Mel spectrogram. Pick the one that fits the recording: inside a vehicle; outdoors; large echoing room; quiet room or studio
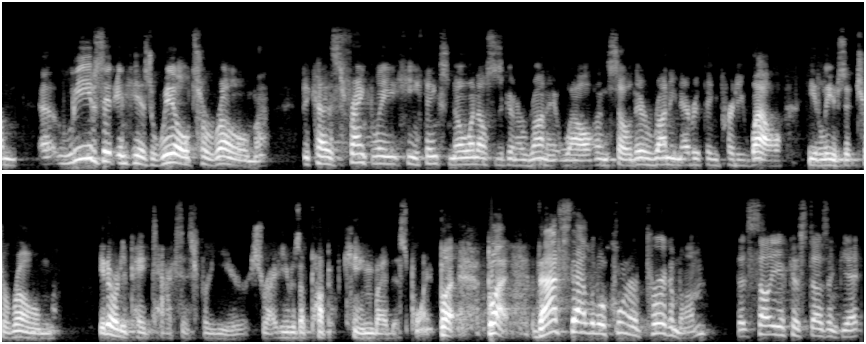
large echoing room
